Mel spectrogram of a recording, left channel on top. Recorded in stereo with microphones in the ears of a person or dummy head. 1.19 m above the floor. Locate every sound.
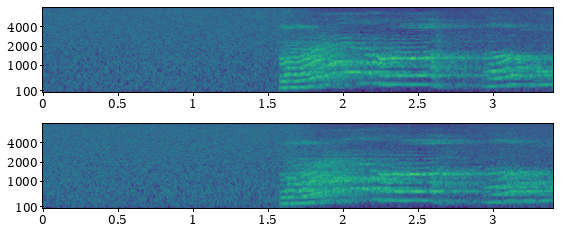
1.6 s crying: 70° left (ahead or behind), 4 m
